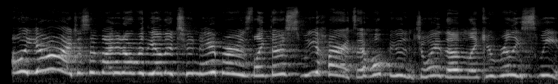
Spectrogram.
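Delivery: very high, fast, sugary neighbor voice; a high, quick mock of the neighbor bragging about inviting people; imitating the neighbor. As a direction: chirp it out like a clueless overly friendly neighbor. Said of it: "I'm like".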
